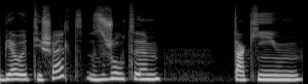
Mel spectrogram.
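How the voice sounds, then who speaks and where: The sound is dry and close with no echo as a woman speaks at a fairly high pitch with ordinary pitch variation. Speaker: podcast co-host. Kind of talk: casual chat.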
